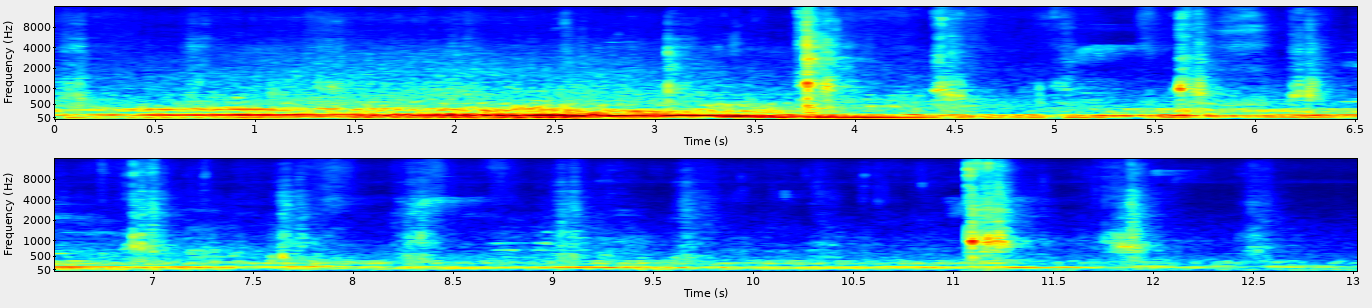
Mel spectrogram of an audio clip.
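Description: A person chewing and crunching food close to the microphone. The chewing is heaviest in the first few seconds, then eases into quieter chewing with sharp wet mouth clicks and bites, one sharp crunch about eleven seconds in.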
